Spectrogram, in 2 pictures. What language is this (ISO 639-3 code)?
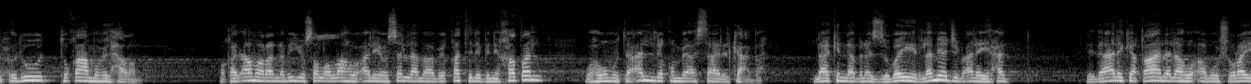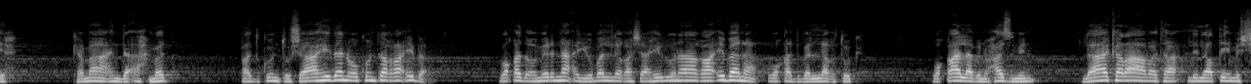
ara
